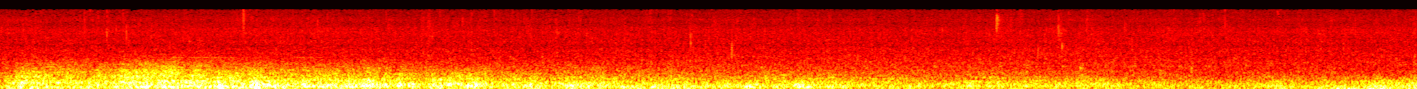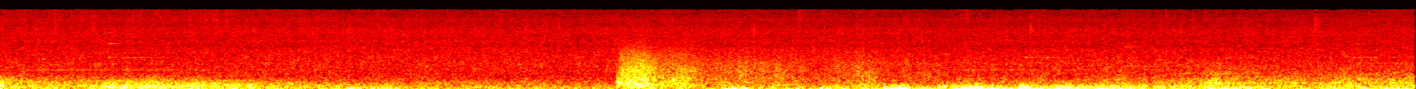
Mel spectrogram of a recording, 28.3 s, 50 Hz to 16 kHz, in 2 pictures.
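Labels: Thunder rumbles. 0.0 - 9.7
Rain falling. 0.0 - 28.3
Thunder rumbling softly. 12.9 - 18.6
Thunder rumbles. 20.4 - 28.3

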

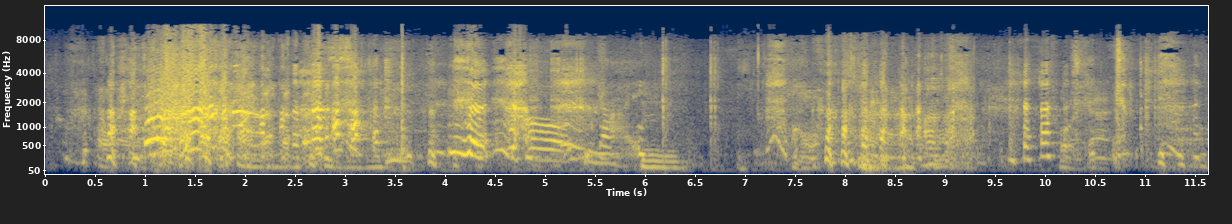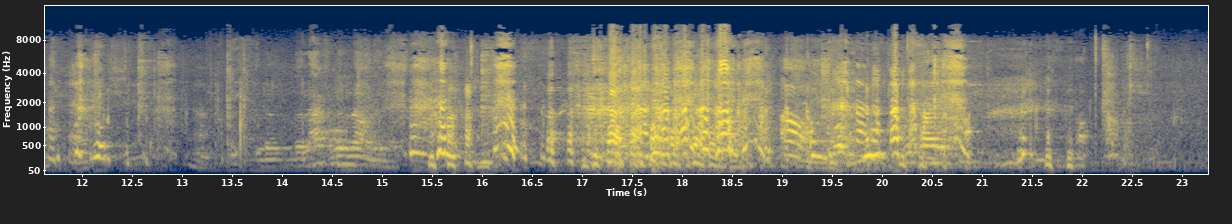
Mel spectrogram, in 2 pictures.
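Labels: A crowd laughs politely. 0.3 - 6.4
People laugh loudly and politely indoors. 0.3 - 6.4
A crowd laughs politely. 7.2 - 9.4
A man laughs loudly. 7.2 - 9.4
A woman laughs loudly. 9.6 - 12.3
A woman laughs politely. 15.0 - 16.5
People laugh loudly and politely indoors. 16.6 - 21.0
A man laughs quietly, fading away. 21.3 - 22.4

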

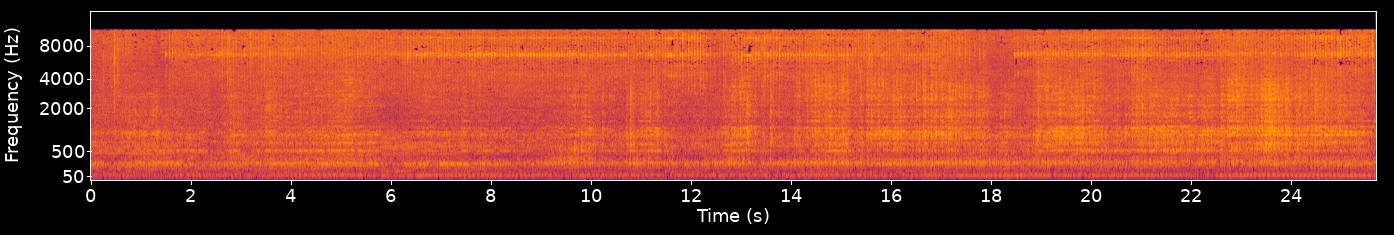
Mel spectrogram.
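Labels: A jackhammer is working. 0.0 - 25.7
Construction sounds. 0.0 - 25.7

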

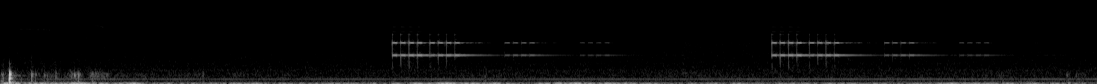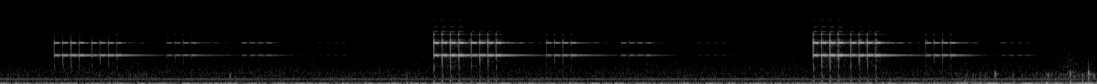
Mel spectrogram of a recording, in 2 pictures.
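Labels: Something is uncovering the microphone. 0.0 - 1.6
An iPhone alarm ringing fades away. 3.9 - 6.6
An iPhone alarm ringing fades away. 7.6 - 10.4
An iPhone alarm ringing fades away. 11.4 - 14.2
An iPhone alarm ringing fades away. 15.2 - 18.0
An iPhone alarm ringing fades away. 19.0 - 21.9
Something covers the microphone. 21.7 - 21.9

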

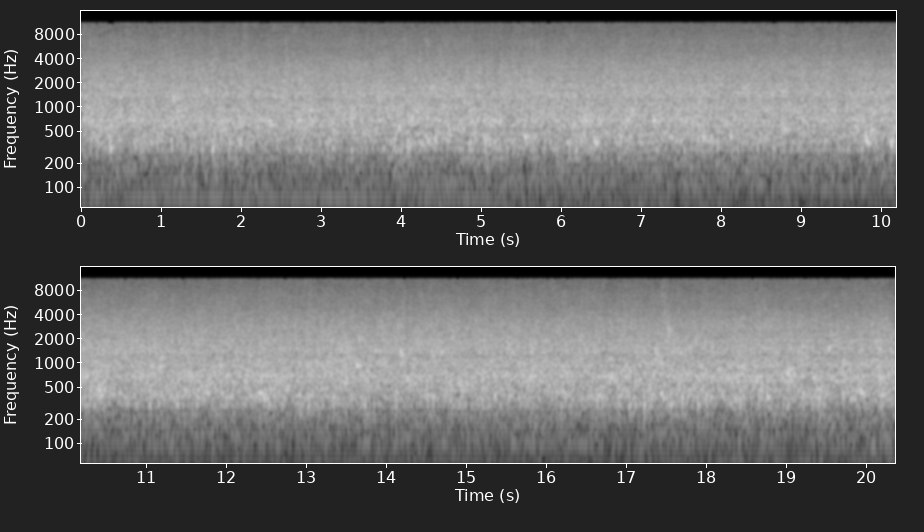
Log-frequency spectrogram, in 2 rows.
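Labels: Water flows resonantly beneath a small bridge in a tunnel, creating an echoing, mysterious sound. 0.0 - 20.4

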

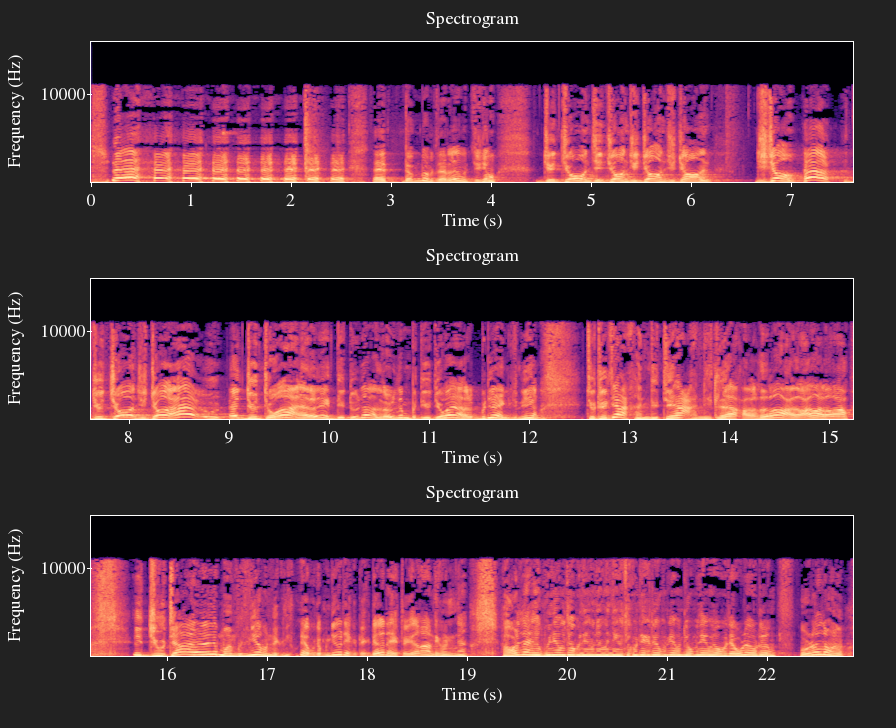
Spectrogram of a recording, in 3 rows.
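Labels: A person making mouth noises. 0.0 - 22.9

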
